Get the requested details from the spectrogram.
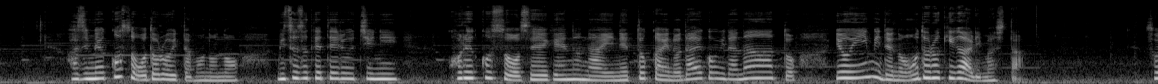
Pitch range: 185-265 Hz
